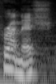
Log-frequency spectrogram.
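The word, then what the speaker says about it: Przemyśl: To summarize all the topics covered more seriously, firstly, Premish is spelled like that. It's pronounced something like Premish, but Polish pronunciation is something far beyond any Anglophone can comprehend.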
